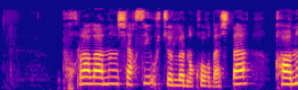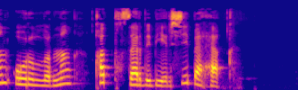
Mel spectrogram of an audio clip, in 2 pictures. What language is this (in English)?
Uyghur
